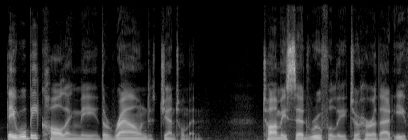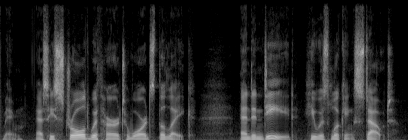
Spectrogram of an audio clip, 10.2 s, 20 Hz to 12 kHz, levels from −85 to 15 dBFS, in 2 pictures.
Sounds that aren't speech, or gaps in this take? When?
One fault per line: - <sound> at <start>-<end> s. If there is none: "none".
none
